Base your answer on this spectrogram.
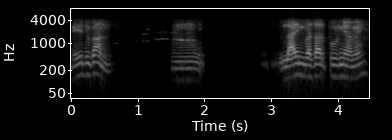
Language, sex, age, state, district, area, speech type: Urdu, male, 18-30, Bihar, Purnia, rural, conversation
